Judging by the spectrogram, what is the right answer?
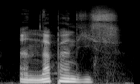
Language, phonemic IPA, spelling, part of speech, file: French, /a.pɛ̃.dis/, appendice, noun, Fr-appendice.ogg
- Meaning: 1. appendix (vermiform appendix) 2. appendix (text added to the end of a book or an article)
